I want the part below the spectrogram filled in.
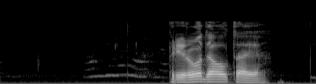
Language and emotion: Russian, neutral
